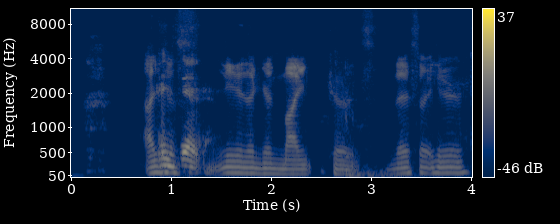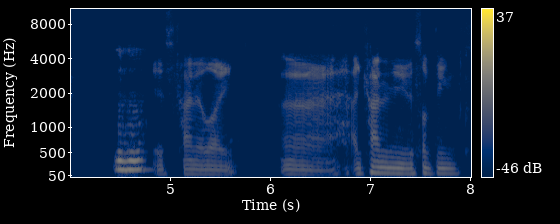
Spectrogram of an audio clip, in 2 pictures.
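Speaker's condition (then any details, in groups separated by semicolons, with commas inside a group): Cleft lip, unilateral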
